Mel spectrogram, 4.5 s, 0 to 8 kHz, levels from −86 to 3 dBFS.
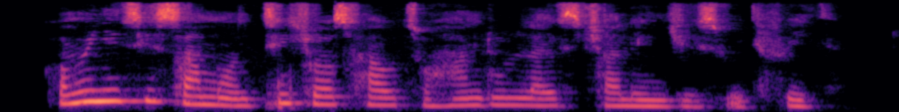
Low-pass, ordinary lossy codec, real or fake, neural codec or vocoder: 7.2 kHz; AAC, 32 kbps; real; none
